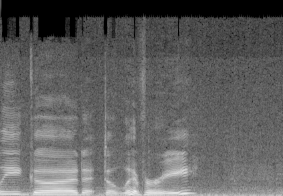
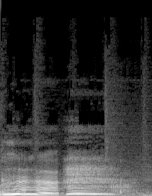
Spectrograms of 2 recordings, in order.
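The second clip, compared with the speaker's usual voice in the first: amused laugh; 3 semitones higher, 3 dB louder than usual. Real, not acted. Laughs at own overpour.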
